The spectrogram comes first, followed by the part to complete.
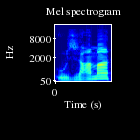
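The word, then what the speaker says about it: Uzomah: just do not trust usma at all and i would not want him on my team i think his name is cj uzama is how you actually pronounce it so i do apologize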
